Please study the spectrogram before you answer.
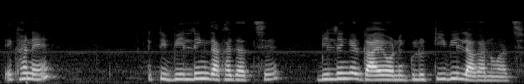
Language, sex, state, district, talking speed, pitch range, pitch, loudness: Bengali, female, Tripura, West Tripura, 125 wpm, 215-260 Hz, 235 Hz, -17 LUFS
